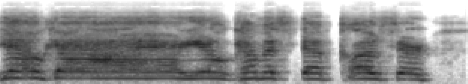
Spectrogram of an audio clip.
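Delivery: put-on very high, shrieking, screaming old woman voice. Retelling how an old lady answered an offer of help: imitating her screaming. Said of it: "And she's screaming".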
